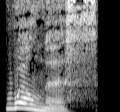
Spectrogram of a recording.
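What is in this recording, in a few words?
"wellness", British English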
